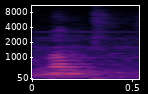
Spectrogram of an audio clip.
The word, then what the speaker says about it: month: For example, in the word month, you may sometimes hear people pronounce it with a plosive between the N and the th, that is saying month, month, rather than month.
